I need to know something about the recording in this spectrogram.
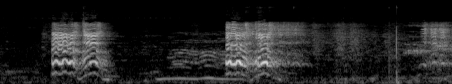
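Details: Two shaky goat bleats about two seconds apart, with a low steady hum between them and a sharp click near the end.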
